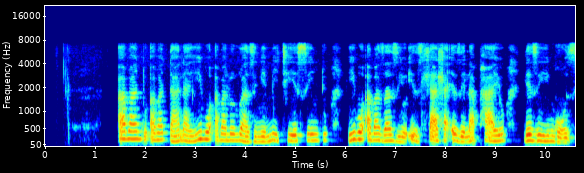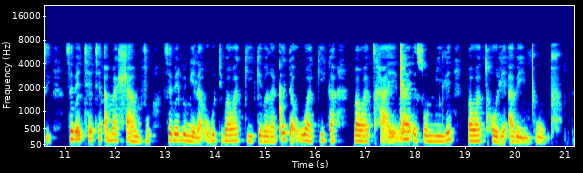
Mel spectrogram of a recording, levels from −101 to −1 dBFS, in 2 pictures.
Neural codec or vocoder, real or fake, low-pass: none; real; 7.2 kHz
